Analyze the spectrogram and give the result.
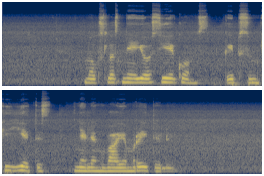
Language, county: Lithuanian, Marijampolė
